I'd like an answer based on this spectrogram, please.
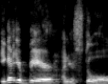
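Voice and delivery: gruff, rough voice. Retelling a man giving the speaker a tip, in a gruff voice. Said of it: "he had this gruff voice".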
